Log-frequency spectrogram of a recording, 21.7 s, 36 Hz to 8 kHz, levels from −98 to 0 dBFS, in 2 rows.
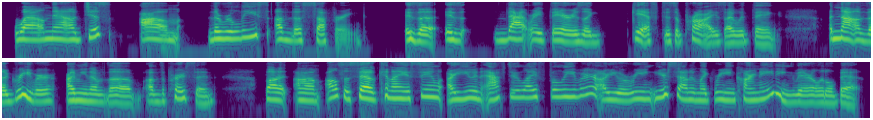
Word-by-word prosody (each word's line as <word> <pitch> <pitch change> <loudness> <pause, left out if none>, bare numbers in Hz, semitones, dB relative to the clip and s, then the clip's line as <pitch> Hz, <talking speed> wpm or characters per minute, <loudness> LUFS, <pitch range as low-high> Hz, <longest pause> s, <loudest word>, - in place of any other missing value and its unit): Well, 215 0 +4
now, 230 -1 +1
just, 275 +11 -1 0.4
um, 110 -3 +4 0.3
the 230 +2 +3
release 250 +7 0
of 215 -1 +1
the 195 +1 -1
suffering 180 -2 -4 0.5
is 210 -1 +2
a 185 - +3
is 215 -4 0 0.4
that 220 +3 +4
right 205 -2 -2
there 200 -4 +1
is 175 0 -1
a 160 0 -3 0.4
gift, 210 -5 0
is 175 0 -5
a 170 - -4
prize, 160 -1 -1
I 155 - +2
would 165 +3 -6
think, 140 -4 -6 0.6
not 225 -3 +6
of 185 - -8
the 175 -1 +2
griever, 190 - +2
I 195 +1 +4
mean 195 -2 -2
of 175 -1 -3
the 155 -2 +1
of 180 -1 -3
the 185 - -10
person, 225 - -4 0.6
but, 215 -3 +4
um, 200 -2 0
also, 255 0 0
so 230 0 +8
can 260 +7 -3
I 245 - +4
assume, 265 +3 -2
are - - +2
you 225 +3 -2
an 240 -2 -2
afterlife 265 +5 -2
believer? 280 +5 -2
Are 215 - -1
you 210 -1 -1
a 190 - -1
rein 225 +2 -4
you're 270 +8 0
sounding 215 -11 -2
like 200 -1 -5
reincarnating 210 - -2
there 165 -1 -2
a 165 - -2
little 160 -1 -4
bit. 160 0 -3
210 Hz, 165 wpm, -23 LUFS, 180-240 Hz, 0.6 s, so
